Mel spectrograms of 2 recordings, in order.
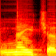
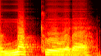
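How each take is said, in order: First: The second syllable is reduced to a short 'ch'. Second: The second syllable is fully pronounced, like 'tura'. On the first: The speaker calls it right. "The second syllable is just really ch" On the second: The speaker calls it wrong. "because they want to pronounce every letter of this word"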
